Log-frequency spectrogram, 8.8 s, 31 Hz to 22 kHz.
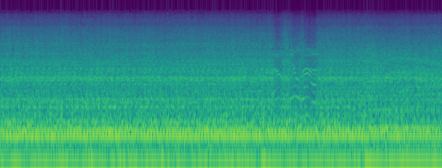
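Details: John Deere 450C dozer diesel with a new gear-reduction starter: catches after cranking and settles into a steady low rumble, running evenly with faint unevenness from a little air in the fuel line.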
